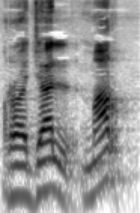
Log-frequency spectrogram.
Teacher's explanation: Tekan sebutan tebal. Rajal mar, ra mati dengan baris atas, bacaan dia tebal.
